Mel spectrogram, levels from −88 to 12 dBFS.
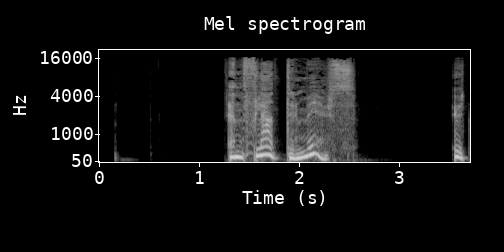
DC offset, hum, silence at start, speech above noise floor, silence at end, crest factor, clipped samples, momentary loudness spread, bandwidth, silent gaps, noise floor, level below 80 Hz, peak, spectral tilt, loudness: under 0.1%; none; 1.3 s; over 76 dB; 0.05 s; 16 dB; under 0.1%; 9 LU; 16.5 kHz; 2.94-3.51 s; under -90 dBFS; -48 dBFS; -2 dBFS; -5 dB/octave; -15 LUFS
